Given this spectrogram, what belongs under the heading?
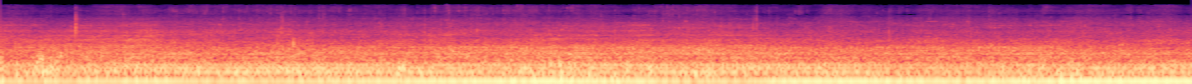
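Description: A tugboat tows a long convoy of boats on windy water, its engine a steady low drone throughout, with wind buffeting the microphone.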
